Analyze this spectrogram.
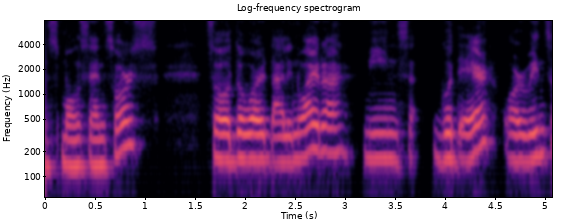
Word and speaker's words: Allin-Wayra: Allin-Wayra. It's a Small Sensors Atmospheric Science webinar series. Allin-Wayra is an IGAC activity focused on small sensors. So the word Allin-Wayra means good air or winds of change in Quechua.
